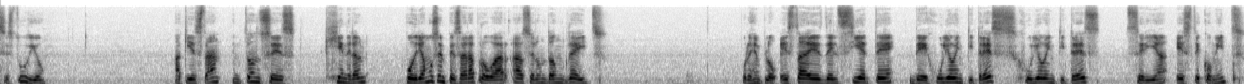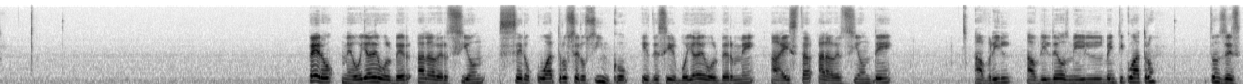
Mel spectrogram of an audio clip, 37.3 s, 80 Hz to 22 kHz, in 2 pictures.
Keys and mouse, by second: 7.6-11.2 drag, 12.4-14.7 drag, 19.6-24.2 drag, 36.3-37.3 drag.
